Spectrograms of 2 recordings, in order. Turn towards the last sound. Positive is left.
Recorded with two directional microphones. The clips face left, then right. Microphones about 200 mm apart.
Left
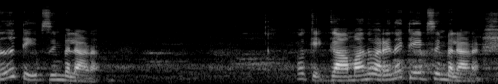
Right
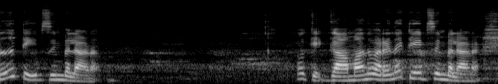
turn(degrees=-45)  # may be behind; listen again after turning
